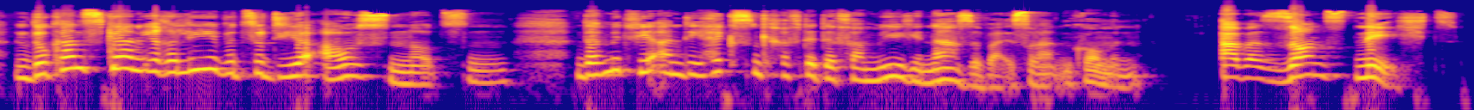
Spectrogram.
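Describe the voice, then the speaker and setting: An actress playing a bossy, scheming old witch grandmother in an audio drama, husky and commanding. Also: a little high, a little mellow, heavily acted. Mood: sly, domineering. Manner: commanding, drawn-out, conniving. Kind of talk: German audio drama acting.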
